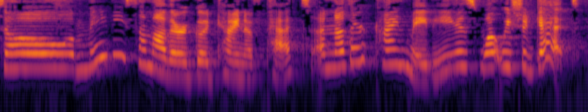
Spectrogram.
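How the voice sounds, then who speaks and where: Reading a picture book the way a kindergarten teacher might, a woman speaks in a high voice and lingers over every phrase. Her animated storytelling is pitched at small children, and she goes slowly.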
